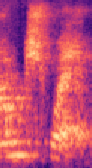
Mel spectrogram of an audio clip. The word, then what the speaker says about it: feng shui: spiritual director, soul-centered life coach, pastor, hospice chaplain, feng shui, I don't even know if I'm saying that right. How do you say that, Amanda? Feng shui.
